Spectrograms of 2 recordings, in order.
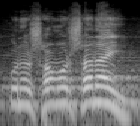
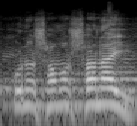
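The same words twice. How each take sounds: The two takes are said the same way.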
